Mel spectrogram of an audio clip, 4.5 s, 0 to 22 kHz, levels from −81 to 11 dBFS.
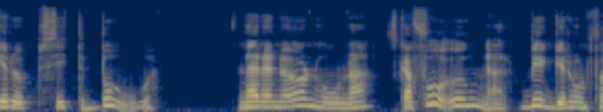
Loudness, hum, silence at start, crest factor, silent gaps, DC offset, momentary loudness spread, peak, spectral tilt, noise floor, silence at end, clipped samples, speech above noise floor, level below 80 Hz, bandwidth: -18 LUFS; none; 0 s; 18 dB; none; under 0.1%; 9 LU; 0 dBFS; -5.5 dB/octave; -54 dBFS; 0 s; under 0.1%; 36 dB; -50 dBFS; 16.5 kHz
